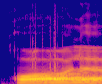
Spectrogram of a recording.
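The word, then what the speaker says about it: قال: ഖാല റബ്ബി, ഖാഫിനും അലിഫിനും തഫ്ഖീം കൊടുക്കണം. പലതവണ ആവർത്തിച്ച പദമാണ്. ഖാല എന്ന് തടിപ്പിച്ച് സ്വരഭാരത്തോടെ ഉച്ചരിക്കുക. റബ്ബി ഈ പദത്തിൽ റാഇനും തഫ്ഖീമാണ്.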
